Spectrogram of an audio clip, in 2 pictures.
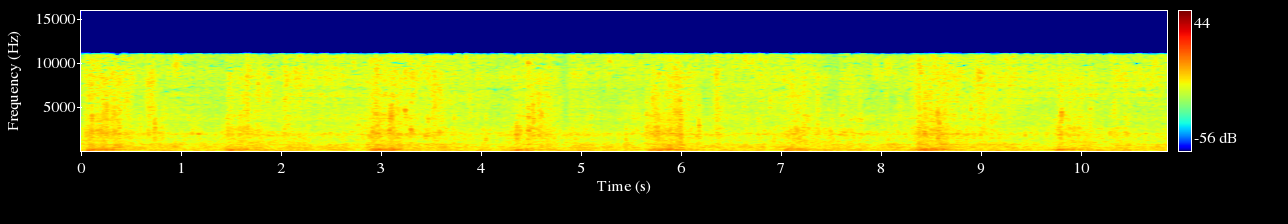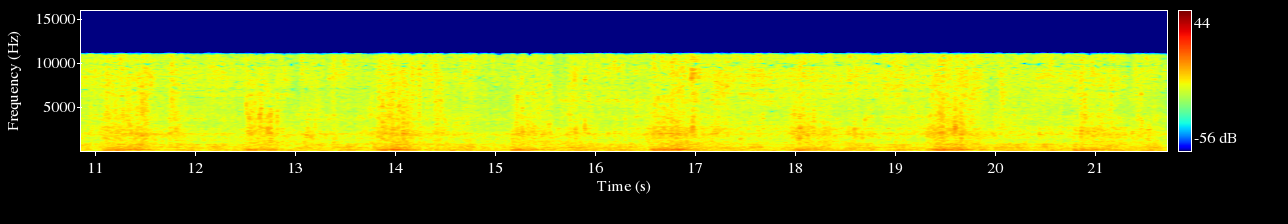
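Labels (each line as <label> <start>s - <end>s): A washing machine operating rhythmically. 0.0s - 21.7s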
